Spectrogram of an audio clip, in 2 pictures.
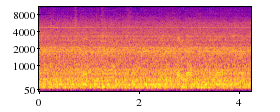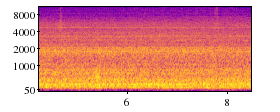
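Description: Steady cockpit noise of a single-engine light aircraft rolling out on the runway after landing: engine and wheels on the pavement, heard from inside the cabin.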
